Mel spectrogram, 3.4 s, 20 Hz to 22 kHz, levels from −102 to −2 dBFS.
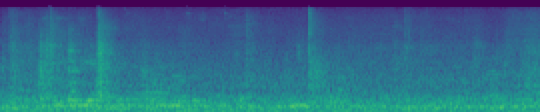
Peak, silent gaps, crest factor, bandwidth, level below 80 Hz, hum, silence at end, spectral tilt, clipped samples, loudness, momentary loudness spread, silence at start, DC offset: -18 dBFS; none; 18 dB; 16.5 kHz; -46 dBFS; none; 0 s; -5 dB/octave; under 0.1%; -37 LUFS; 6 LU; 0 s; under 0.1%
